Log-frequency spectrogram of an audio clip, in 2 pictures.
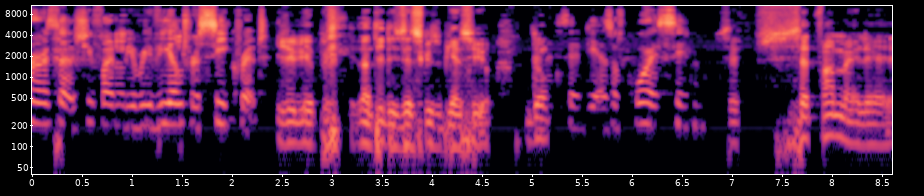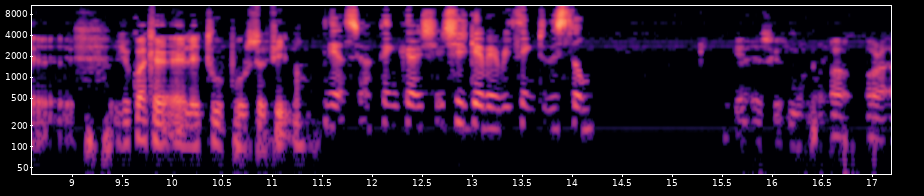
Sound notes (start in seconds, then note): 3.7 speaking french; 8.1 speaking french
